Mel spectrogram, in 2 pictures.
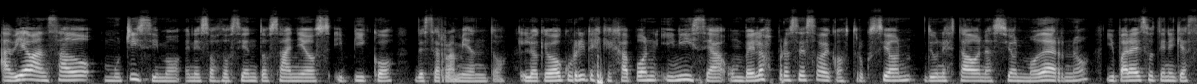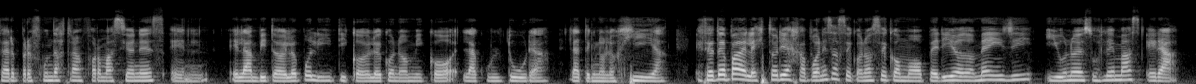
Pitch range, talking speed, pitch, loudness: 165-195 Hz, 170 wpm, 175 Hz, -17 LUFS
